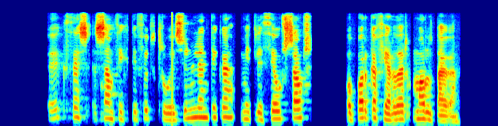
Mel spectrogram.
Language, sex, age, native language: Icelandic, female, 50-59, Icelandic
